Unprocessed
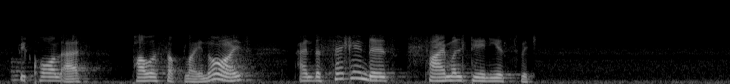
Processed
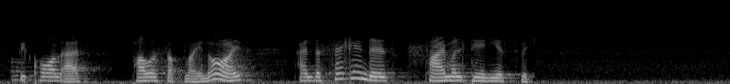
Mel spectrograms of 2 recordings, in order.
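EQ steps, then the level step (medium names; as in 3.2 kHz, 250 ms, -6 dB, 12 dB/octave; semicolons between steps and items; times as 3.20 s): low-pass 2.8 kHz 12 dB/octave; distance through air 120 m; bass shelf 120 Hz +6 dB; 0.0 dB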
